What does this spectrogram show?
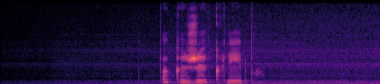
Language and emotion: Russian, neutral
